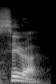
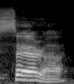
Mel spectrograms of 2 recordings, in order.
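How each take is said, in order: First: The first vowel is not the 'air' diphthong. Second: The first vowel is the 'air' diphthong. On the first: The speaker calls it wrong. "is not Sarah" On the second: The speaker calls it right. "That word is Sarah"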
